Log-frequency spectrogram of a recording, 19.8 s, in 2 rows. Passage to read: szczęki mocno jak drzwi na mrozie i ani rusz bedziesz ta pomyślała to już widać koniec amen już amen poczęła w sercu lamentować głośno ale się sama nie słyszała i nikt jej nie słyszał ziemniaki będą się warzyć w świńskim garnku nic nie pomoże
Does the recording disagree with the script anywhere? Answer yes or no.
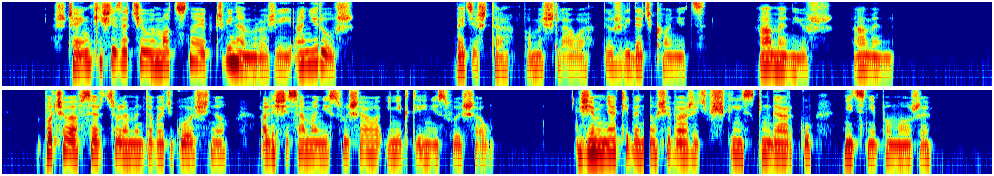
yes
